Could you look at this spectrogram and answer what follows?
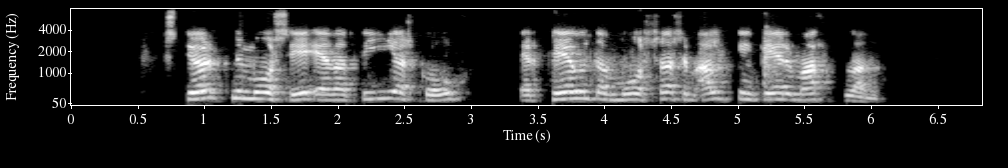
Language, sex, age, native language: Icelandic, male, 40-49, Icelandic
